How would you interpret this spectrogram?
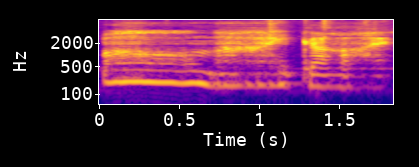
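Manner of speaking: awed. Real, not acted. Unboxing, first sight of Kindle.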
